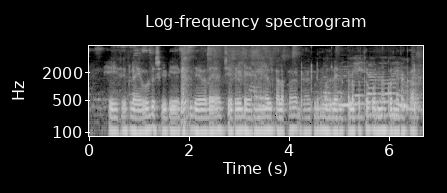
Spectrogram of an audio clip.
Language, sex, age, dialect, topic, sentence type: Telugu, male, 31-35, Telangana, agriculture, statement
